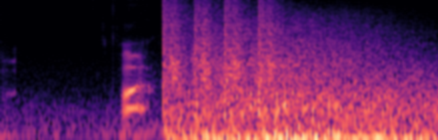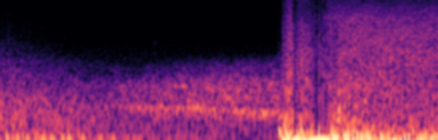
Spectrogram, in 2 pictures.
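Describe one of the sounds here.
A ship's big gun fires with a deep boom.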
